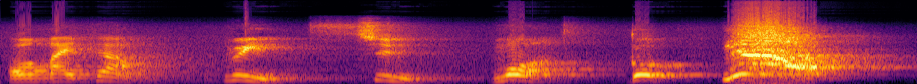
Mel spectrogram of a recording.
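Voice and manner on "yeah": high rising yell; battle shout. Real, not acted. Coach shouting with students on the count, full yell. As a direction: throw the shout out. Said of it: "scream that".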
